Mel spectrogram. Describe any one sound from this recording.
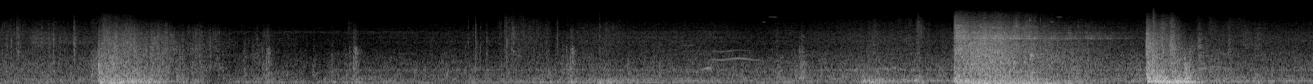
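Loud crashes burst close by.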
